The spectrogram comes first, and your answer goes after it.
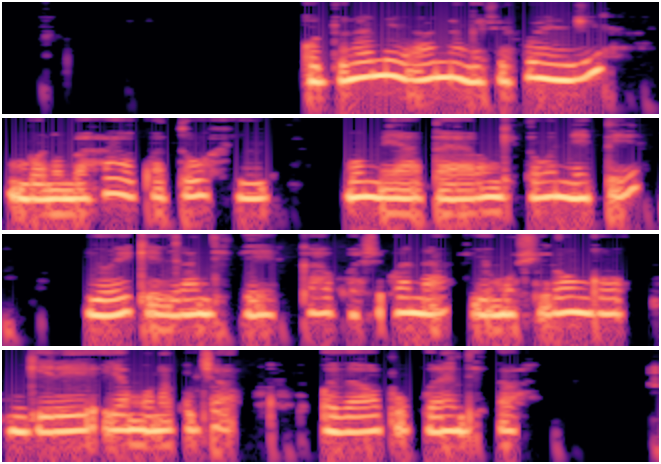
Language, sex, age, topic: Oshiwambo, female, 18-24, agriculture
